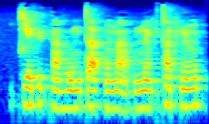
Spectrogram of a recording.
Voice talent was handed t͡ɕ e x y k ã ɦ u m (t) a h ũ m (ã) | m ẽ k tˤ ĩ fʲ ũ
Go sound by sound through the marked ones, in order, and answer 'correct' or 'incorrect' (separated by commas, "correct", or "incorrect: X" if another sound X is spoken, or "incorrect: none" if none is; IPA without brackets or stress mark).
correct, correct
